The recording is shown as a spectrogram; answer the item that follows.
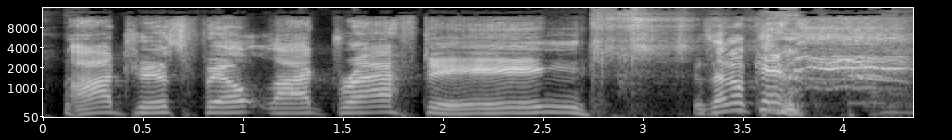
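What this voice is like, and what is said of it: Forrest Gump voice impression. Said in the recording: “Can you do a Forrest Gump voice ... I thought that was a Jerry Jones voice”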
